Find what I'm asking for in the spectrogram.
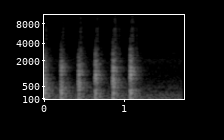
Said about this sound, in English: They knocked on the door,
